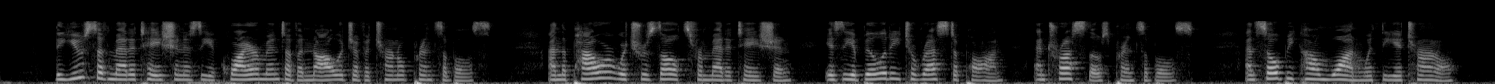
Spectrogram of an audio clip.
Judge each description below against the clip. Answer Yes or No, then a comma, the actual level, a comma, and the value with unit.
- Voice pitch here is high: Yes, high, 220 Hz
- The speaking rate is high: No, average, 150 wpm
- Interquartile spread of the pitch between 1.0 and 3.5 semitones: Yes, average, 3.2 semitones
